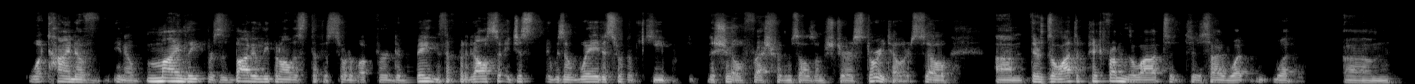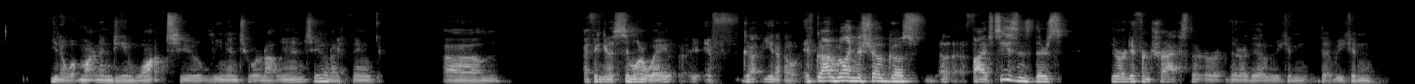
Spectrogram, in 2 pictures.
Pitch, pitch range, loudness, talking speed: 115 Hz, 100-130 Hz, -23 LUFS, 240 wpm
